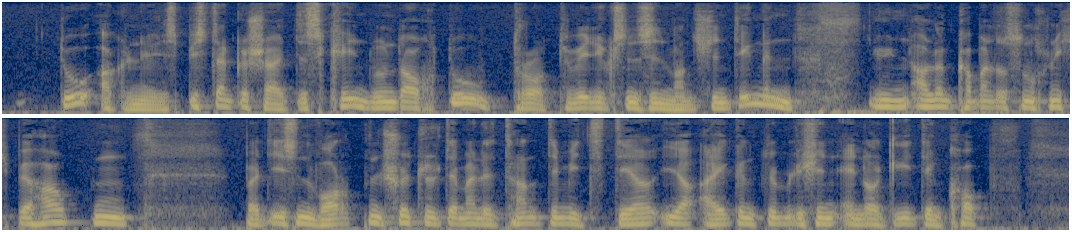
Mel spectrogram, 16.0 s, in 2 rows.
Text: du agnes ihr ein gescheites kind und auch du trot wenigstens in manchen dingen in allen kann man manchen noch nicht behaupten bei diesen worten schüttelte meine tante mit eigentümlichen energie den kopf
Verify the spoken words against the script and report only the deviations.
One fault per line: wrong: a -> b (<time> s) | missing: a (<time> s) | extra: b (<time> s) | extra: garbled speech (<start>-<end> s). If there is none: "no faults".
wrong: ihr -> bist (1.3 s)
wrong: manchen -> das (7.4 s)
extra: der ihr (12.6 s)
